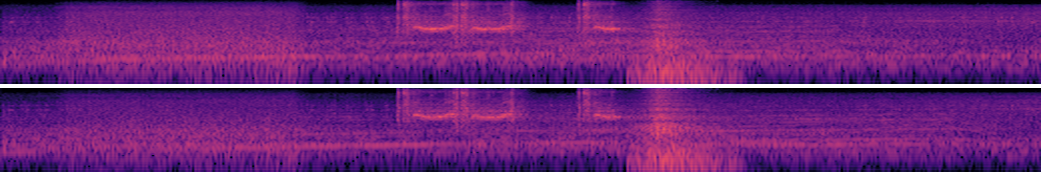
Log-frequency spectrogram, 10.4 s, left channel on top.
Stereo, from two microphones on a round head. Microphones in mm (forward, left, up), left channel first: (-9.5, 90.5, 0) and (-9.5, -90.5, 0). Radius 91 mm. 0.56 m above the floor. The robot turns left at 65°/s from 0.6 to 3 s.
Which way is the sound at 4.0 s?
20° left (ahead or behind).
